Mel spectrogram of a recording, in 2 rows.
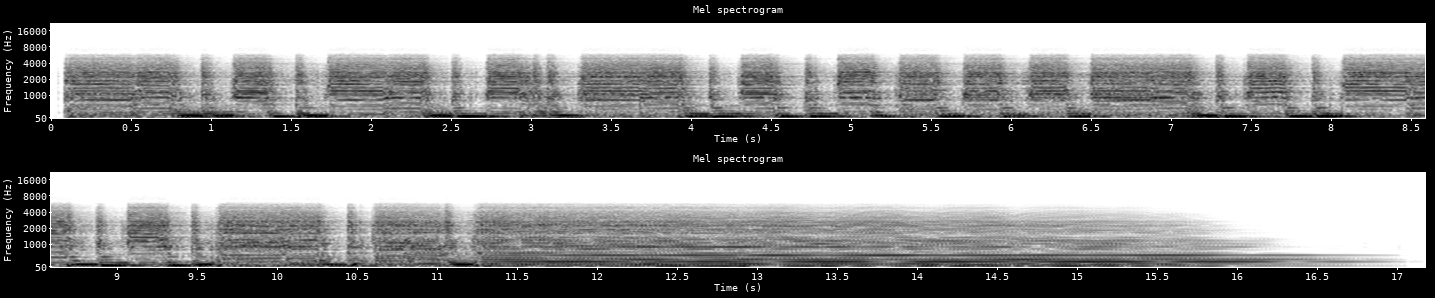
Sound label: Amp 1 Channel A Boost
